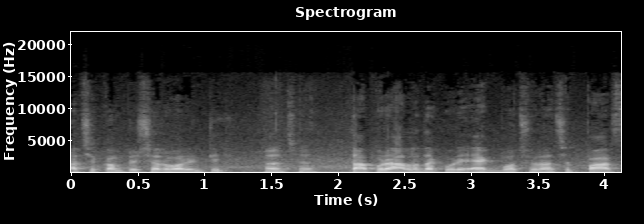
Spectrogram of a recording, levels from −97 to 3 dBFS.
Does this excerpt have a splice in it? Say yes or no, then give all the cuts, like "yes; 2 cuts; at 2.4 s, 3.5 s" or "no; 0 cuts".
no; 0 cuts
